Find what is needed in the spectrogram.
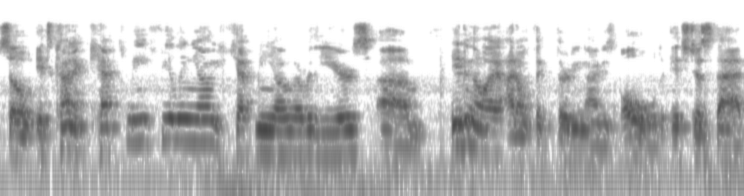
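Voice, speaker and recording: In a room with audible echo, a man speaks at a moderate pace with hardly any pauses, his fairly high pitch swinging very widely. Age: 30s. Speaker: video game streamer. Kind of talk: casual podcast interview chat.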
